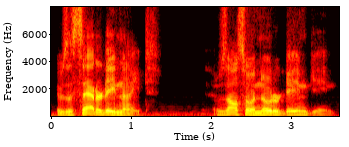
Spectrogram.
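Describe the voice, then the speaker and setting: A man playing a haunted, earnest UFO witness in an audio drama, telling his story haltingly. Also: medium pitch, expressive, gravelly, fairly bright tone, soft background music.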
